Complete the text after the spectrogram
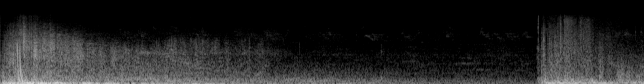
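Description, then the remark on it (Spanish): Two heavy cannon blasts during the long siege of Cádiz, Spain, cannons bombarding the city. The first booms and rolls into a long, slowly fading rumble before a second loud shot bursts out near the end. No voices are present. “Cádiz fuertemente protegido por mar gracias a las tropas inglesas y españolas y custodiada por tierra gracias a las marismas y las salinas, resiste un largo asedio que consiste principalmente en cañonear la capital.”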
